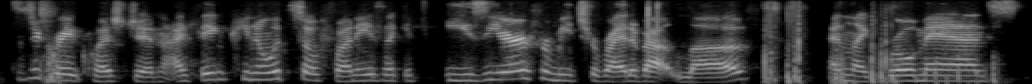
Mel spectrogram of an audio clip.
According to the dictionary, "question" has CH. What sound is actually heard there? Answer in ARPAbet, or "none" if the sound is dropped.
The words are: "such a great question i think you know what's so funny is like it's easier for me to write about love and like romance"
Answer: CH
